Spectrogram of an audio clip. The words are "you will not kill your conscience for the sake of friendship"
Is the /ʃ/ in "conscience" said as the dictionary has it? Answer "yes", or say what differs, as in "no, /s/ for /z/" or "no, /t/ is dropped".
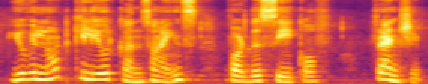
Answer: no, /s/ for /ʃ/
